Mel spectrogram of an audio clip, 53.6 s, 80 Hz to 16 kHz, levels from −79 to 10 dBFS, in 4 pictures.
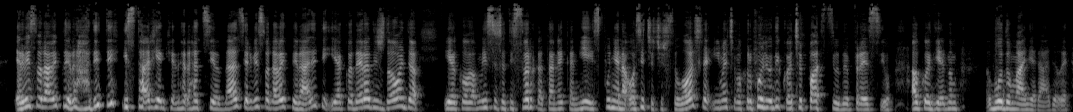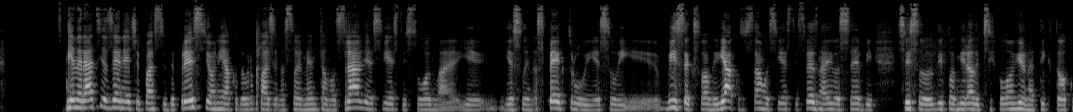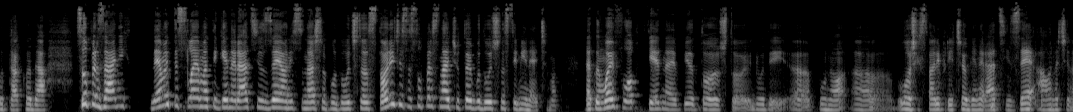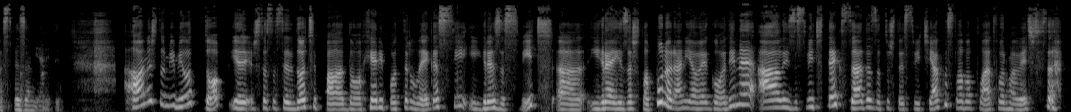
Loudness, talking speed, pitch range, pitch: -25 LUFS, 195 wpm, 175-235 Hz, 200 Hz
